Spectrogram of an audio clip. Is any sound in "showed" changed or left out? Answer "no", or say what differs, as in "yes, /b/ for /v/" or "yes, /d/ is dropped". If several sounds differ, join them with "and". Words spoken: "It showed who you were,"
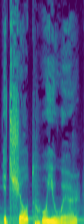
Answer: no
